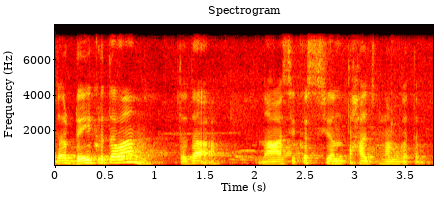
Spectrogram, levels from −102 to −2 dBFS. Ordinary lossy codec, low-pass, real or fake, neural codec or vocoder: none; 7.2 kHz; real; none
